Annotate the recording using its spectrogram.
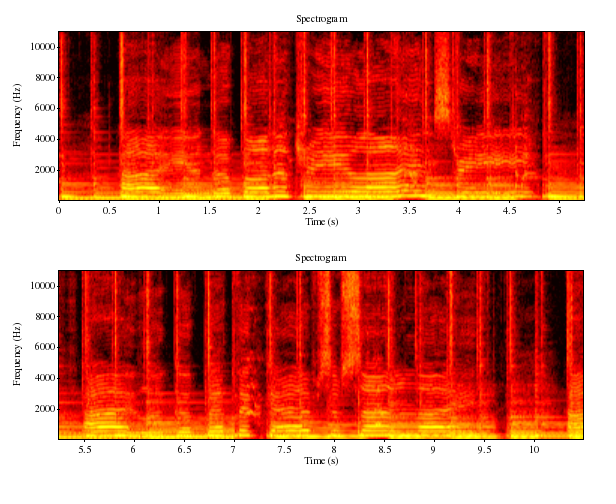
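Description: A woman singing over strummed power chords on a small Taylor acoustic guitar, in steady, even strokes, with brief breaks about every two and a half seconds as the chords change.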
